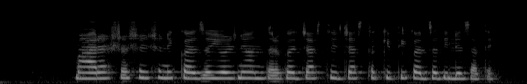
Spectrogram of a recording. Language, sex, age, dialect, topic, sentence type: Marathi, female, 18-24, Standard Marathi, banking, question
